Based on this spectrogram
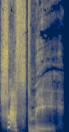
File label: Male Troll Attack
